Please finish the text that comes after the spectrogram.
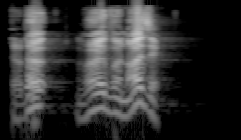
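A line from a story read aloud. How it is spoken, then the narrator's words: Shout. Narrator (Vietnamese): Lão quát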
